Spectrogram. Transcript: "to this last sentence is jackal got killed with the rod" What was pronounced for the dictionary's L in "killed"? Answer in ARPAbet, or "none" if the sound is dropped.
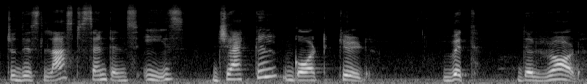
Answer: L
